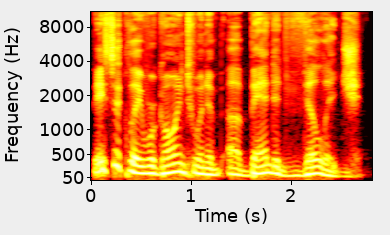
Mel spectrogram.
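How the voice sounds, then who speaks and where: A man's voice: mid-range voice, very animated, brisk, dark tone, breathy edge, dry recording, clean studio sound. A man co-hosting a casual podcast livestream, teasing his partner and reading out thank-yous to supporters in a chatty way. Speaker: podcast co-host.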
